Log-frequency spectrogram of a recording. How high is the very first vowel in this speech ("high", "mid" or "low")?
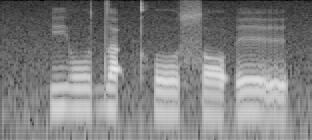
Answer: mid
